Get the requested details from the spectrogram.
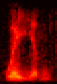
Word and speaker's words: Williams: Carolyn Williams. – Could you spell that for me, please? – C-A-R-O-L-Y-N. W-I-L-L-I-A-M-S.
